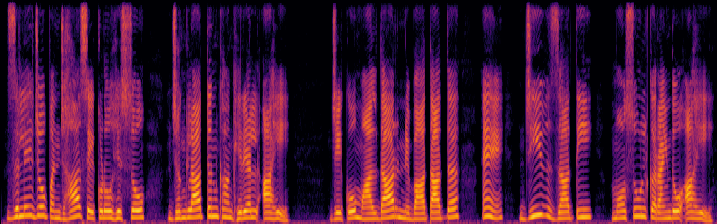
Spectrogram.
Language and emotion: Sindhi, neutral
